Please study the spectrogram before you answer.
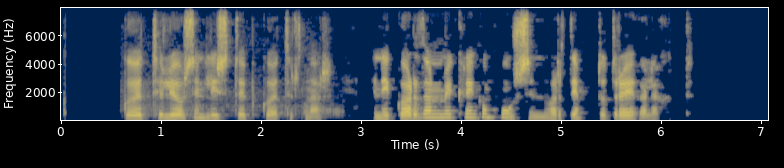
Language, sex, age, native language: Icelandic, female, 40-49, Icelandic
